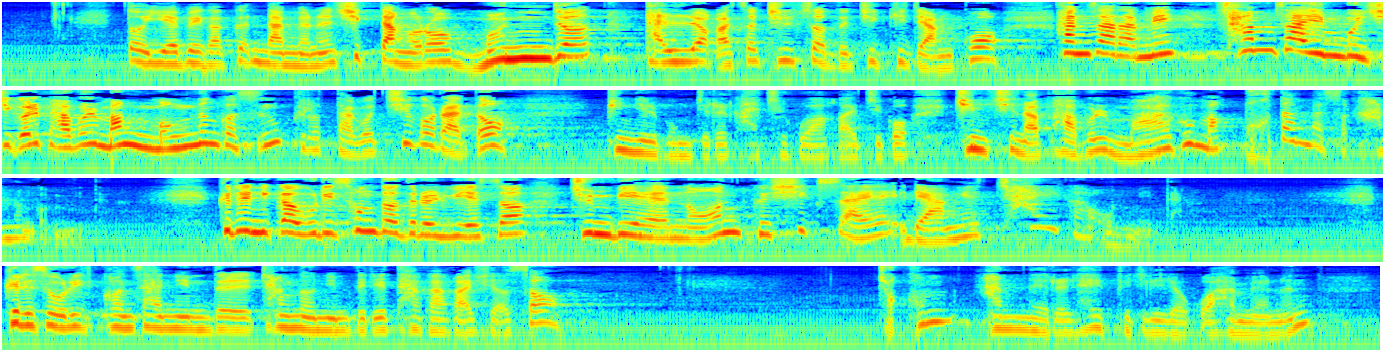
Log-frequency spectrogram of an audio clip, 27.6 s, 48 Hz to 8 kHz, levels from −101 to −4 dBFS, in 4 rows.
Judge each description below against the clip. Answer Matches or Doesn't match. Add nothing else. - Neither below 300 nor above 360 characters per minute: Matches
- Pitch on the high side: Matches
